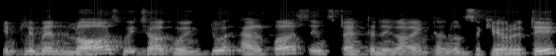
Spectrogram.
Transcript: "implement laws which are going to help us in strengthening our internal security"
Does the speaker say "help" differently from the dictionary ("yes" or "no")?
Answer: no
